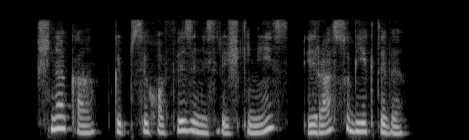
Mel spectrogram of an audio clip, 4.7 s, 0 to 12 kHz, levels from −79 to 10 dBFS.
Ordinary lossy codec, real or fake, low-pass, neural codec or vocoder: AAC, 48 kbps; fake; 7.2 kHz; codec, 16 kHz, 4.8 kbps, FACodec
